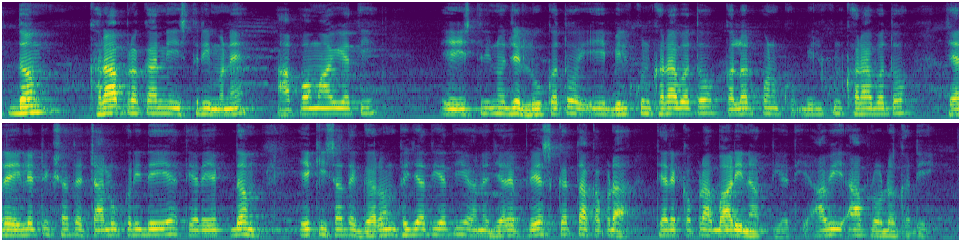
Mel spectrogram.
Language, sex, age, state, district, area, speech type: Gujarati, male, 45-60, Gujarat, Morbi, urban, spontaneous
